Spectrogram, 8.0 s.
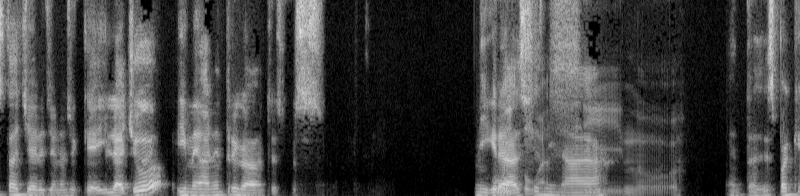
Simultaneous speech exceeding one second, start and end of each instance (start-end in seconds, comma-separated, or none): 4.9-6.1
